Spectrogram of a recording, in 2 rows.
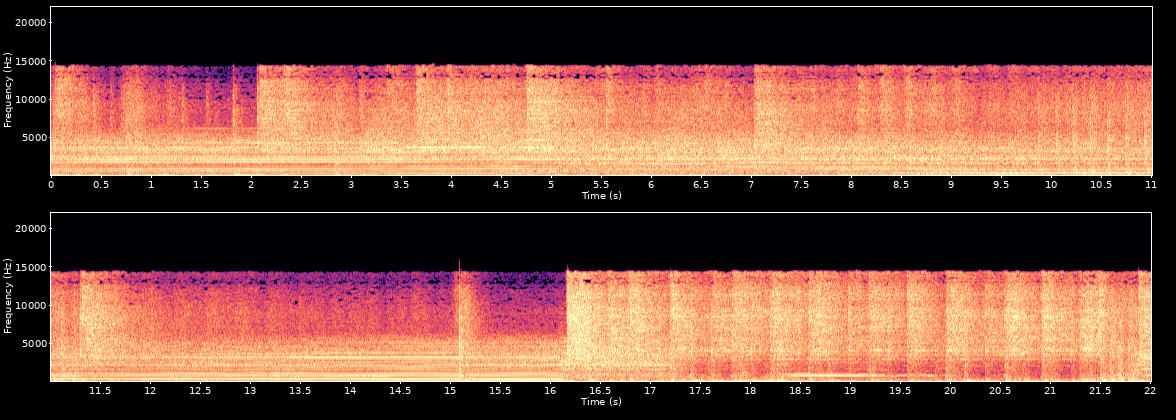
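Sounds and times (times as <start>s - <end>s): electric guitar feedback: 0.0s - 20.3s
drums and cymbals: 0.0s - 22.0s.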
